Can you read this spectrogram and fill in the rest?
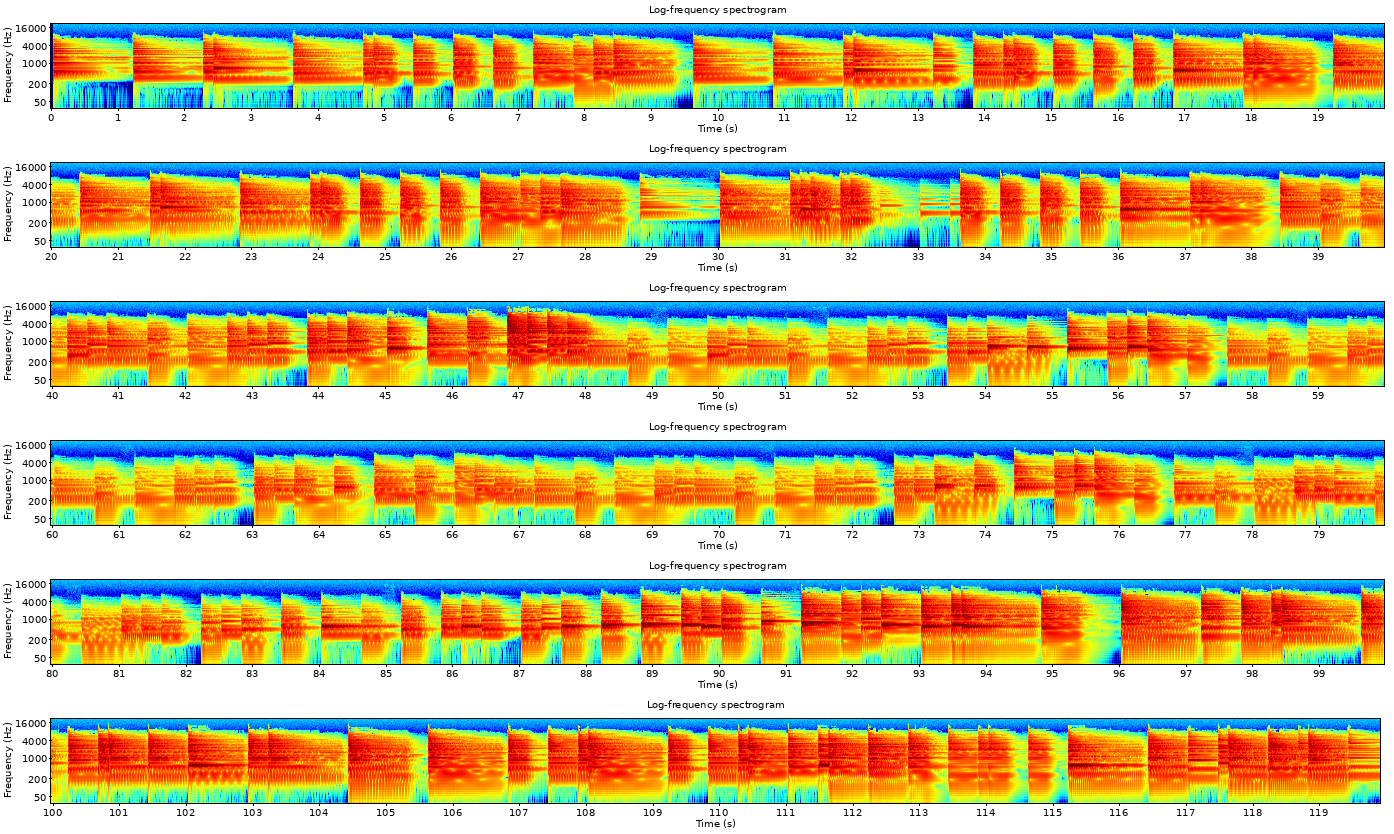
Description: タン、タタン、タターン 陽気に Vatican http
